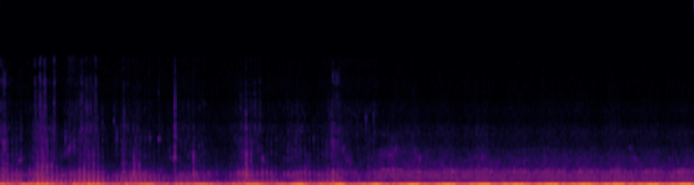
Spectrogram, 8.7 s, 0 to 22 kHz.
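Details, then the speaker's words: 1989 Chevrolet Silverado, fully warmed up, at barely-open throttle: uneven, lumpy rumble with shaking that wants to stall, smoothing out at higher rpm; it also hesitates pulling away from a stop. Owner suspects the EGR valve, not yet changed. "But if I rev it at a higher RPM, it's fine. It's just at that certain point, just barely giving it gas."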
